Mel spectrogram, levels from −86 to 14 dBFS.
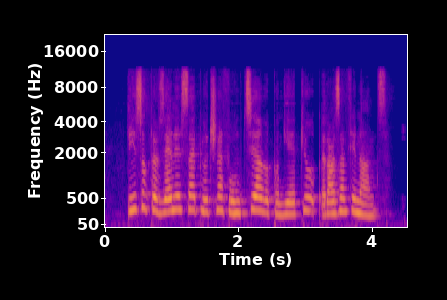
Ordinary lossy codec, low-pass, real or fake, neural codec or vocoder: none; none; fake; codec, 24 kHz, 0.9 kbps, WavTokenizer, medium music audio release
